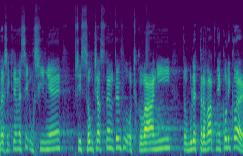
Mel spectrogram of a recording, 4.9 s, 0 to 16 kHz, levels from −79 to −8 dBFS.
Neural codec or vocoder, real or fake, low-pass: none; real; 14.4 kHz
